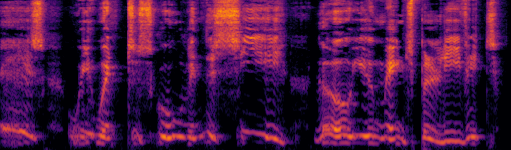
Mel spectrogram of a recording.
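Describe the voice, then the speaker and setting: A man voicing the Mock Turtle, a sobbing, self-pitying storybook creature who wails his words slowly. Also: animated, vocal fry, a little mellow, exaggerated voice. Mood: mournful. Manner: slow tearful wail, high and quavering.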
